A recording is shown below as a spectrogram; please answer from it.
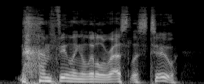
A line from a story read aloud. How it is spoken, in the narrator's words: I laughed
